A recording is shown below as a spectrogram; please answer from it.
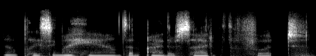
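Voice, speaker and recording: A woman doing an ASMR role-play as a spa massage therapist, in a soft, soothing, breathy soft voice, narrating gently. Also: mid-range voice, fairly even intonation, measured pace, slight background noise, poor audio. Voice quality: breathy, mostly unvoiced soft voice. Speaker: reflexologist giving a foot massage.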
